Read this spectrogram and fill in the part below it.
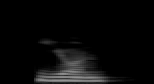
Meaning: a male given name from Hebrew, equivalent to English John
- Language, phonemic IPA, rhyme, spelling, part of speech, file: Romanian, /iˈon/, -on, Ion, proper noun, LL-Q7913 (ron)-Ion.wav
